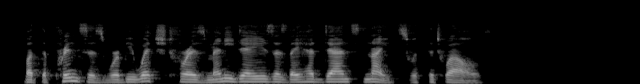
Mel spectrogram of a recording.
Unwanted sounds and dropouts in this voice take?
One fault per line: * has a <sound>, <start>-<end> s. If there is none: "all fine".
all fine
